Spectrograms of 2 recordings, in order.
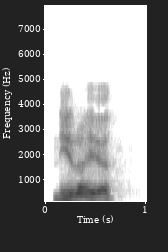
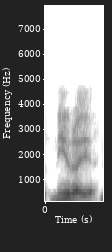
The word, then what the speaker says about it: Niraya: N-I-R-A-Y-A. Niraya. Next word, Apaya, A-P-A-Y-A, Apaya. Now, Niraya, that's how you form this word, Niraya. Ni, N-I, plus I, N I ni, prefix ni, plus I, Y A I. I think that's good for the Pali pronunciation class as well here.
